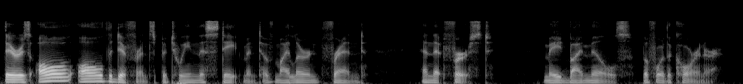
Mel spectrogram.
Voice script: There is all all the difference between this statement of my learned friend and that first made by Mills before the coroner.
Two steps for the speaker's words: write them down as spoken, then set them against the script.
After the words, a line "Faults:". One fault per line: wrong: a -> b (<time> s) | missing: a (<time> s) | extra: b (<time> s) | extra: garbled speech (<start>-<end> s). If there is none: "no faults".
There is all all the difference between this statement of my learned friend and that first made by Mills before the coroner.
Faults:
no faults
